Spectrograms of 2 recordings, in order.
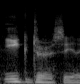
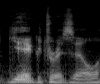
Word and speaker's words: Yggdrasil: Yeah, every set of mythology has its tree Yggdrasil. – Or trees. Yes, Yggdrasil. – Oh, yeah, Yggdrasil. Yeah, that's how it's pronounced. Not Yggdrasil, I was anglicizing it.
